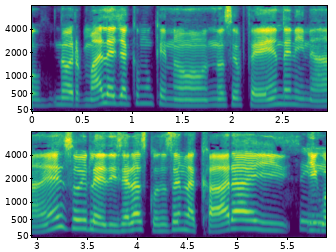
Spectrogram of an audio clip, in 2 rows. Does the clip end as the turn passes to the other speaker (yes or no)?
no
